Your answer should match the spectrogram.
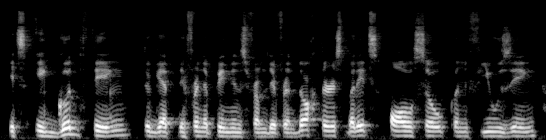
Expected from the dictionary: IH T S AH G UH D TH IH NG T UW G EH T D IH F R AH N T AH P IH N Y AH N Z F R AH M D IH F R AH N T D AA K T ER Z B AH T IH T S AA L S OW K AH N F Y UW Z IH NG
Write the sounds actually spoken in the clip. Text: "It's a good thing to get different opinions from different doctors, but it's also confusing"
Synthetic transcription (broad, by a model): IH T S AH G UH D TH IH NG T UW G EH T D IH F R AH N T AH P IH N Y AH N S F R AH M D IH F R AH N T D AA K T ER S B AH T IH T S AA L S OW K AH N F Y UW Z IH NG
